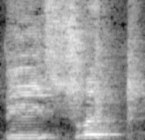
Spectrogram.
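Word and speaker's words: Tsvet: Developed by scientist है टी स्वेट। आप टी को साइलेंट भी कर सकते हो, सिर्फ स्वेट बोल सकते हो, या फिर टी स्वेट भी बोल सकते हो।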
